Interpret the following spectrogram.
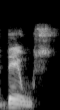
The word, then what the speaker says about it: deus: importante que se escuche deus que se escuche bien Clara la s hay aquí una cuestión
